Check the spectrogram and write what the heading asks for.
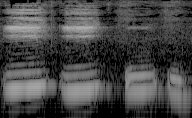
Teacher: संवृत स्वर वो होते हैं जिनमें हमारा मुंह इन स्वरों को बोलते समय बिल्कुल भी नहीं खुलता, मुख द्वार लगभग बंद रहता है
